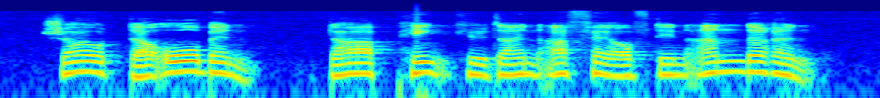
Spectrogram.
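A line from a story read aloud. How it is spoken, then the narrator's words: Girl calling loudly. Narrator (German): Ein Mädchen rief laut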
